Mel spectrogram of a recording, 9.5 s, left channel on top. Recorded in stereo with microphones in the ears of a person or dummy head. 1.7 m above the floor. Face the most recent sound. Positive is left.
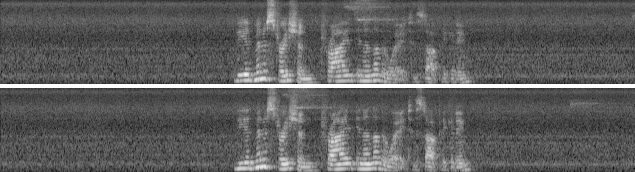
turn(degrees=-55)  # may be behind; listen again after turning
